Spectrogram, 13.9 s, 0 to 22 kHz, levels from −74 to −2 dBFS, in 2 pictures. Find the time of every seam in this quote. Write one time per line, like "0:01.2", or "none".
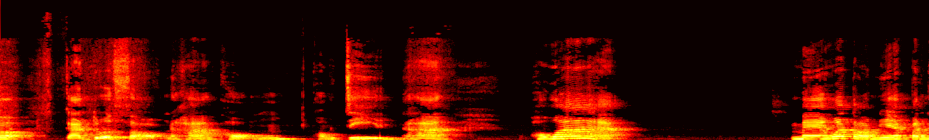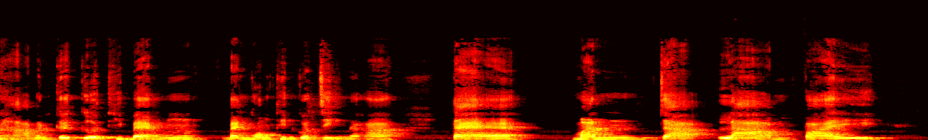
none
